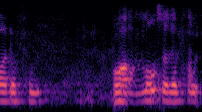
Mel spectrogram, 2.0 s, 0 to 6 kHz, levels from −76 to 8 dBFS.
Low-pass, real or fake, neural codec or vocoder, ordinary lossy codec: 5.4 kHz; fake; codec, 24 kHz, 1.5 kbps, HILCodec; none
